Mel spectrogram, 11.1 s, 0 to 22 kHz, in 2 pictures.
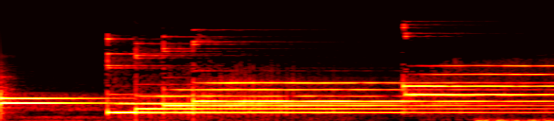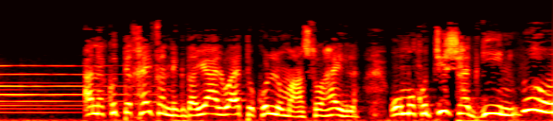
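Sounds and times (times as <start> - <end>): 
electronic doorbell at the door of a home chiming a melody: 0.0 - 7.2
speech: 6.4 - 11.0.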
